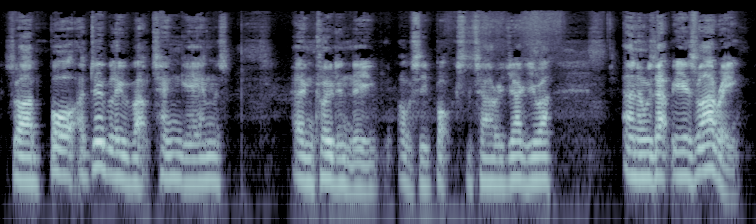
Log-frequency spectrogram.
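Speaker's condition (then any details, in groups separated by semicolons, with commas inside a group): No condition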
